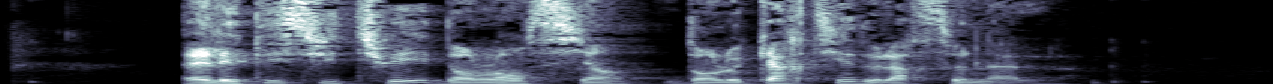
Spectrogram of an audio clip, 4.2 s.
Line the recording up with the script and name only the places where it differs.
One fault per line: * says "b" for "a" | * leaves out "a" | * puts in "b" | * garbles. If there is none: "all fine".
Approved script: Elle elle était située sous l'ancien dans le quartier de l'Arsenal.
* leaves out "elle"
* says "dans" for "sous"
